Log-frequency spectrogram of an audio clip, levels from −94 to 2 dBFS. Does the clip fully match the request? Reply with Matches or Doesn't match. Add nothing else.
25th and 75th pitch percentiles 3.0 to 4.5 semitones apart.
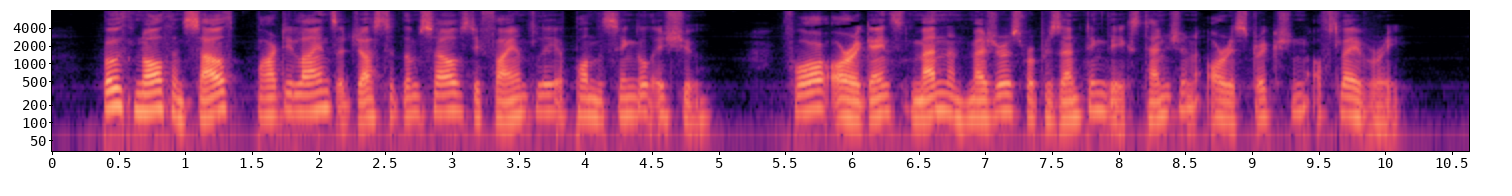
Matches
